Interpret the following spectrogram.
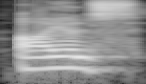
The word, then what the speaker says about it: IELTS: आइल्स की प्रोनंसिएशन के बारे में बात करें तो इसकी प्रॉपर और सही प्रोनंसिएशन है आइल्स, यानी कि टी इसमें साइलेंट है दोस्तों, उसको आपने बिल्कुल भी प्रोनाउंस नहीं करना है।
